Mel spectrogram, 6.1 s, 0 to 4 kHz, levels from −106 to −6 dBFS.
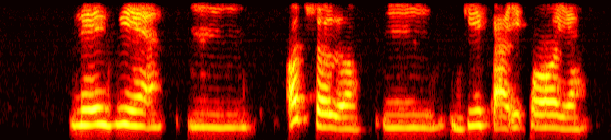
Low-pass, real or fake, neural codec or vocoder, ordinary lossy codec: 3.6 kHz; fake; vocoder, 44.1 kHz, 128 mel bands, Pupu-Vocoder; none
